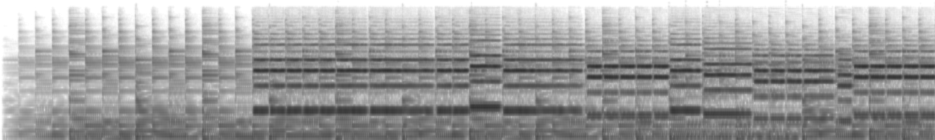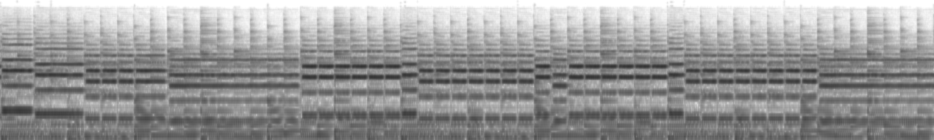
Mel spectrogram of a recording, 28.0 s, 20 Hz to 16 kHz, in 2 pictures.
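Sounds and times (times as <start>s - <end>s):
guitar: 0.3s - 28.0s.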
